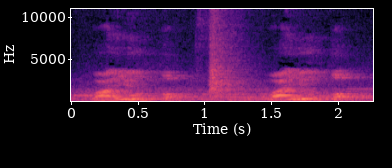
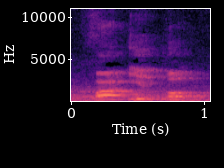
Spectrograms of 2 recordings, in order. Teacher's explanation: ketebalan huruf to harus dijaga betul tebalnya apabila sukun jatuh setelah fathah dan dhammah. Ya, ketebalan huruf to ketika to-nya itu sukun, tetapi sebelum to sukun ada huruf yang berharokat fathah atau dhammah.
